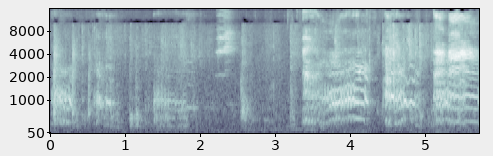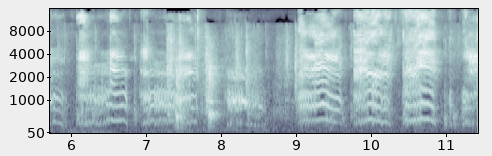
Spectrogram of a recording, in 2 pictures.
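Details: Guarding its box, a furious Miniature Pinscher growls in rapid quavering bursts, roughly one and a half per second, the snarls growing louder and more wobbling toward the end.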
